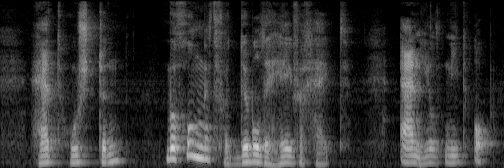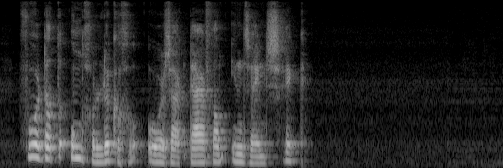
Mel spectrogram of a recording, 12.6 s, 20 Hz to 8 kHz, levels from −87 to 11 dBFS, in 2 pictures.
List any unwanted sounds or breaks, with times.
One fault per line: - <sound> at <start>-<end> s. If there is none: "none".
none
